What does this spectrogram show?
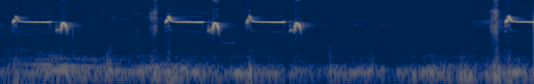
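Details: Prinia singing in the long-drawn ngalun style, used to lure other birds into song: a short rising note, a level high whistle, then a buzzy lower note, repeated four times with pauses. Faint low hum underneath.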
